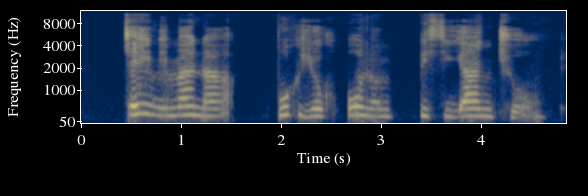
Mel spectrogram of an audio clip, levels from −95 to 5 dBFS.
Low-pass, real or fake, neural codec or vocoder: 10.8 kHz; fake; codec, 44.1 kHz, 2.6 kbps, DAC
